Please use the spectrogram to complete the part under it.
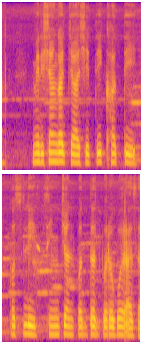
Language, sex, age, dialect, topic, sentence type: Marathi, male, 18-24, Southern Konkan, agriculture, question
